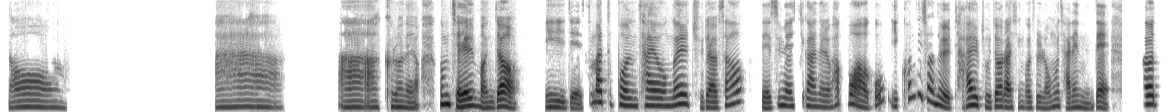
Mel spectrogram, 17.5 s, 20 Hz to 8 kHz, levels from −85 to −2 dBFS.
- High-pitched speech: No, medium, 170 Hz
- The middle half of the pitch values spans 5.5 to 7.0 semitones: No, average, 5.1 semitones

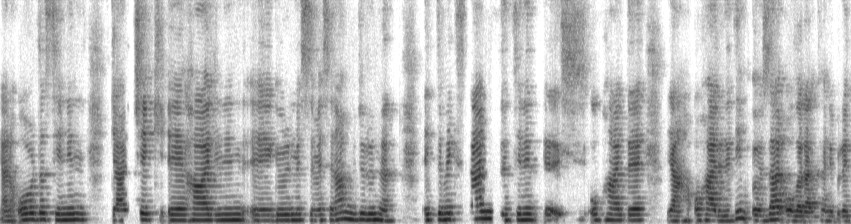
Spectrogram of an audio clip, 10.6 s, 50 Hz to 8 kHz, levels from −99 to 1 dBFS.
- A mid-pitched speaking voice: No, high, 205 Hz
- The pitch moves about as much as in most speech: No, narrow, 2.1 semitones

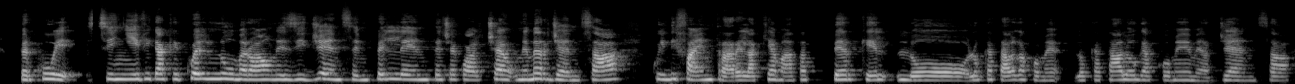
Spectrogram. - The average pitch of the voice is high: Yes, high, 215 Hz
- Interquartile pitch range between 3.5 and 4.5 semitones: No, average, 2.7 semitones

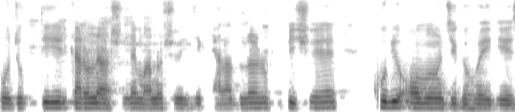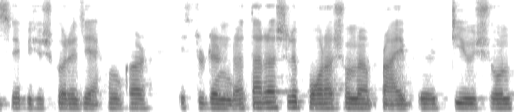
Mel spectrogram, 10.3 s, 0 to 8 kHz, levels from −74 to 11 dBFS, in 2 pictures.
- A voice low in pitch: Yes, low, 125 Hz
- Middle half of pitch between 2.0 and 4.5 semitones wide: No, narrow, 1.4 semitones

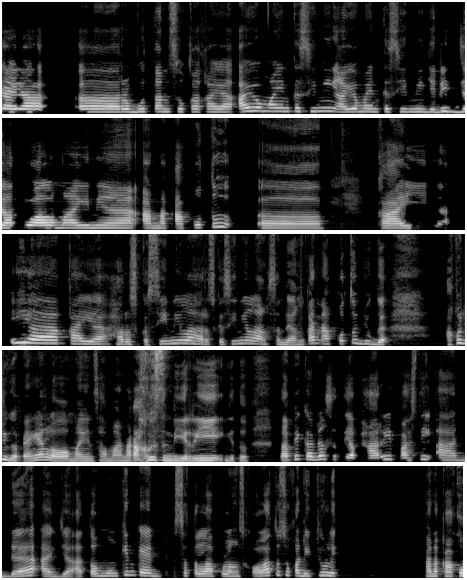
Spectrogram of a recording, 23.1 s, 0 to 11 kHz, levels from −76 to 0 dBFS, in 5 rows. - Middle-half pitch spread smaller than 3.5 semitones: No, average, 3.8 semitones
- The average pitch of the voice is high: Yes, very high, 255 Hz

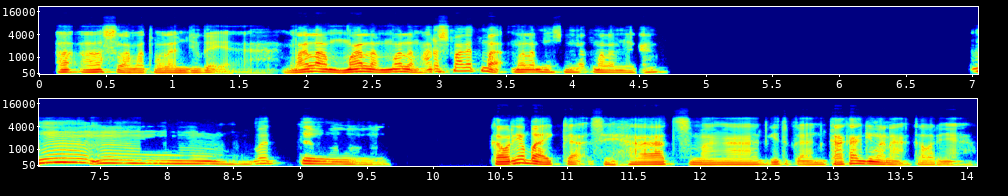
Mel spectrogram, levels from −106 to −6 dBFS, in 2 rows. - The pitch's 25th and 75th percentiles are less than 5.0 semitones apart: No, wide, 5.5 semitones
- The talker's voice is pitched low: Yes, low, 130 Hz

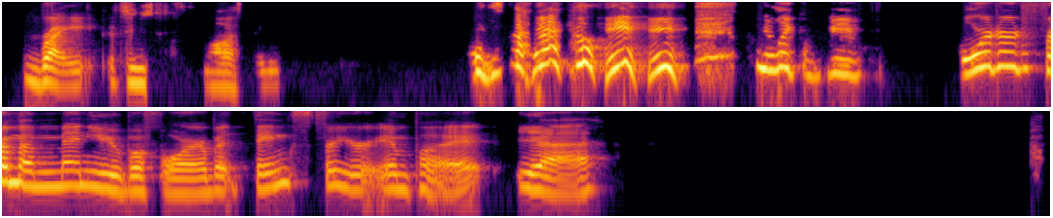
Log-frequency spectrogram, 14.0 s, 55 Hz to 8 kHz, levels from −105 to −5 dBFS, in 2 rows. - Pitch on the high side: Yes, high, 235 Hz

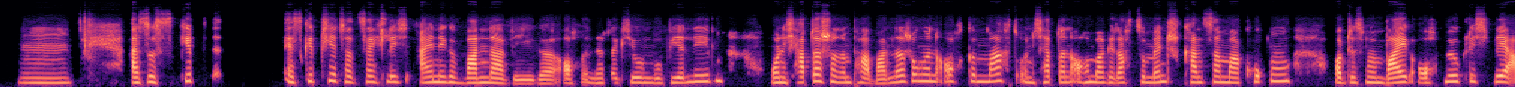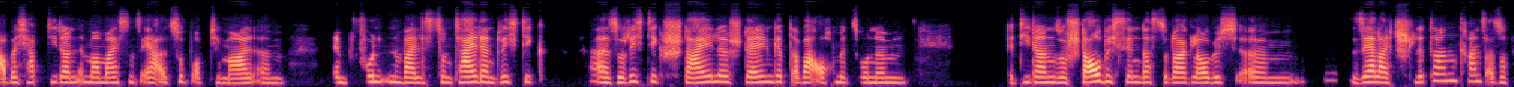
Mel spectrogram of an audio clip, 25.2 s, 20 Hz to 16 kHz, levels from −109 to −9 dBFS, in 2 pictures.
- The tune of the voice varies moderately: No, narrow, 2.3 semitones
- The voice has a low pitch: No, high, 220 Hz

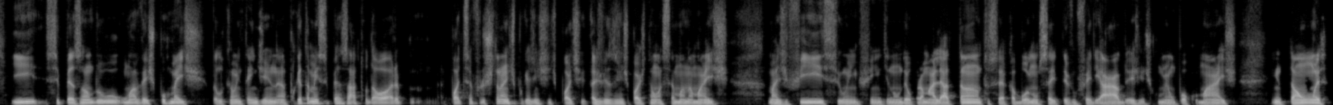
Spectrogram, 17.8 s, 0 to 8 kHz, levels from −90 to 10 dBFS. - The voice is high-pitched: No, very low, 95 Hz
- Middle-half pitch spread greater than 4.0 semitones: Yes, wide, 5.5 semitones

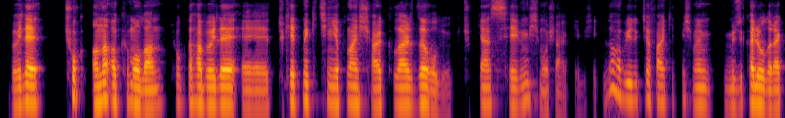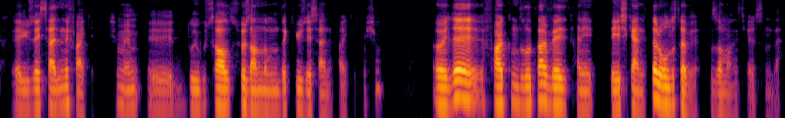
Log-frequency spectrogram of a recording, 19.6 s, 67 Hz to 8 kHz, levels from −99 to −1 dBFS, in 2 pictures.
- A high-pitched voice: No, low, 120 Hz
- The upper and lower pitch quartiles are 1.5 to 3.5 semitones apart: Yes, average, 2.8 semitones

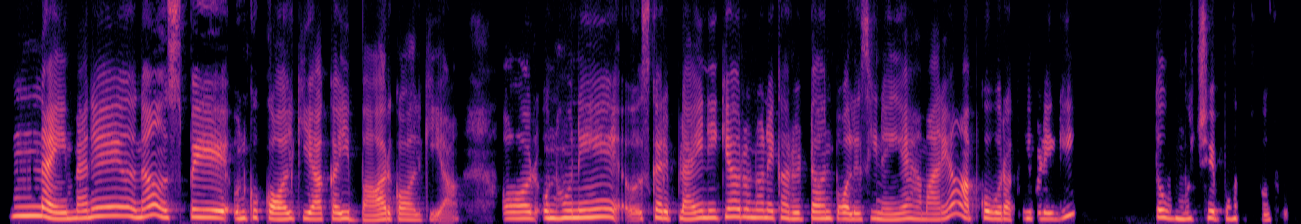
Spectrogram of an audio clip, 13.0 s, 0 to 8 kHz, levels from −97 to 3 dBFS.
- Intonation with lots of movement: No, average, 3.2 semitones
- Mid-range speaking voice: No, high, 230 Hz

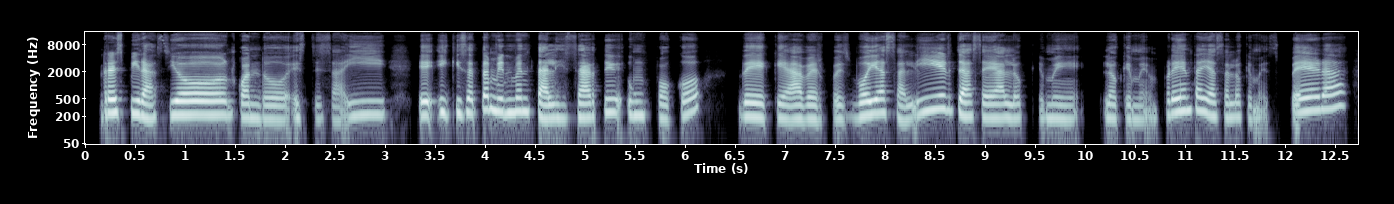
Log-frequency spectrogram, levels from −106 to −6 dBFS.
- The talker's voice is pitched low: No, high, 215 Hz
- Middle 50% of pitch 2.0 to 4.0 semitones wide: No, average, 4.5 semitones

